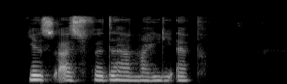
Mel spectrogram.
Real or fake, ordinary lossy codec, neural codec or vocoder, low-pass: fake; AAC, 48 kbps; autoencoder, 22.05 kHz, a latent of 192 numbers a frame, VITS, trained on one speaker; 9.9 kHz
